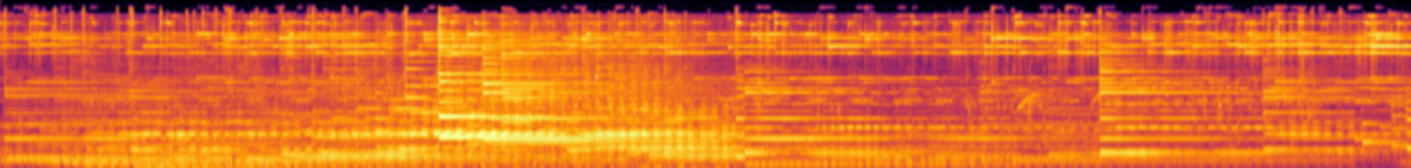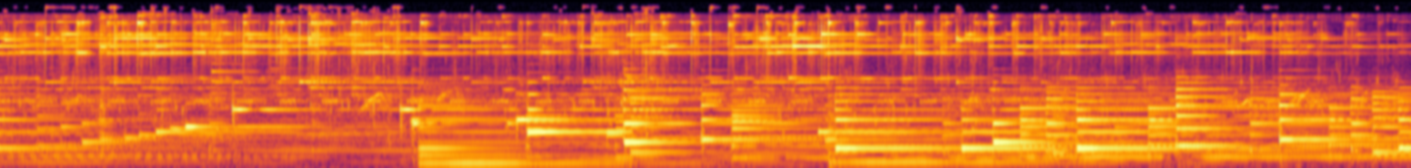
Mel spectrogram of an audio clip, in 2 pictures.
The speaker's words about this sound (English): And the chimes are uh, from around the world small chimes, shanty chimes, baby chimes, Woodstock chimes, to help capture the high treble end of the sound hearing spectrum.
